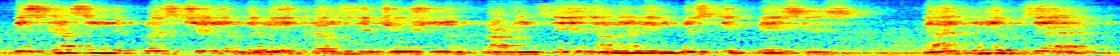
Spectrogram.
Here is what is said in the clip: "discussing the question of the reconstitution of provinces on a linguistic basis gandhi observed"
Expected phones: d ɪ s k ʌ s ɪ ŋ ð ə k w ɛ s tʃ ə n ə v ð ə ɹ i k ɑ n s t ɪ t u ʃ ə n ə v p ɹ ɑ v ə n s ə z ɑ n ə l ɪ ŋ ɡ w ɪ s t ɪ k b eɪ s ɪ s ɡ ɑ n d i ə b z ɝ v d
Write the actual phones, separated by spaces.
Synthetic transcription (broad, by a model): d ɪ s k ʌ s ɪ ŋ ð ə k w ɛ s tʃ ə n ə v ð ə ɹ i k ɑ n s t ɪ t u ʃ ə n ə v p ɹ ɑ v ə n s ə z ɑ n ə l ɪ ŋ ɡ w ɪ s t ɪ k b eɪ s ɪ s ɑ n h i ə b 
